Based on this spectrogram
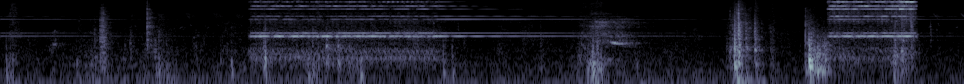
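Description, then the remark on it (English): A telephone, with a wide-brimmed hat lying on top of it, rings in two loud, shimmering bursts a few seconds apart, with soft knocks and shuffling sounds in the quiet between the rings. “Mort turns to stare at the phone ringing beneath the wide-brimmed hat.”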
